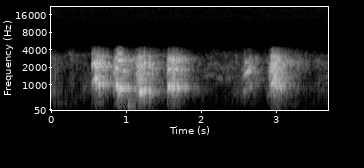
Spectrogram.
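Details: Pet dog barking indoors, four quick yappy barks in a row, then a pause and two more, clean and close, with a person calling the dog just before.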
